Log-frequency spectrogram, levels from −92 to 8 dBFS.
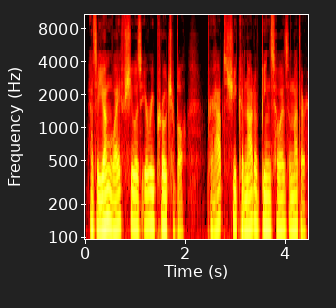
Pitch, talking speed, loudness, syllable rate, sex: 120 Hz, 230 wpm, -16 LUFS, 5.8 syllables/s, male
